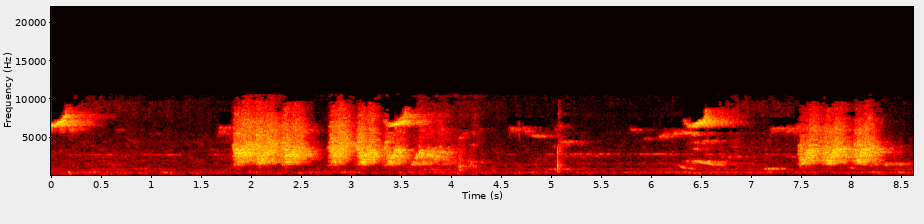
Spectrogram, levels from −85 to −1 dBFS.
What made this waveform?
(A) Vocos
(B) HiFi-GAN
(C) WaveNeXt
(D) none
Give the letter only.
D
